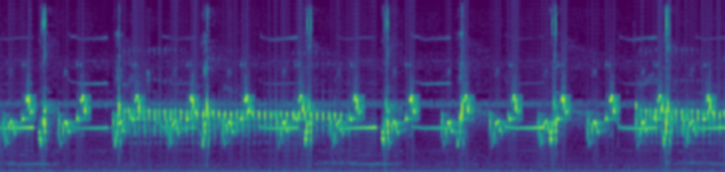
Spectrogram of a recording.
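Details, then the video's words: Rapid, scratchy high chattering of a bar-winged prinia, noisy calling said to unsettle other prinias, with steady trills interrupted by sharp clicking ticks and clusters of short whistled notes. "Suara ribut burcil prenjak,bikin geger prenjak lain"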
